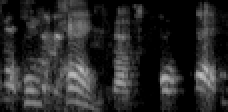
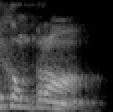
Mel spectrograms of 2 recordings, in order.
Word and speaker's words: comprends: On ne prononce pas le D final. Je comprends. Je comprends.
